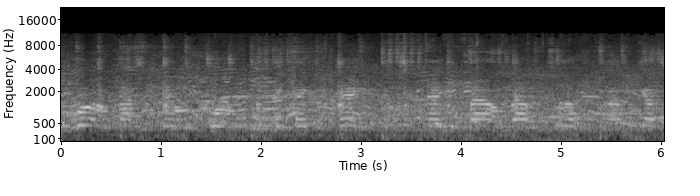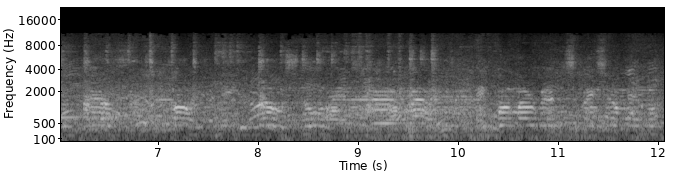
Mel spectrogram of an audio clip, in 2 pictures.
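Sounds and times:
music playing: 0:00.0 - 0:12.0
people talking in a crowd: 0:00.0 - 0:12.0.

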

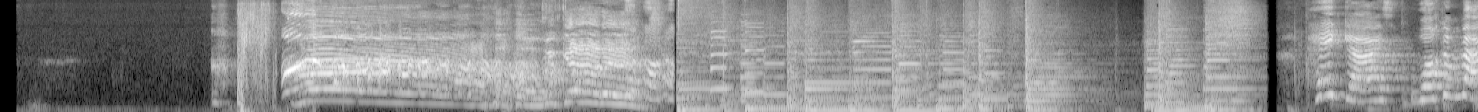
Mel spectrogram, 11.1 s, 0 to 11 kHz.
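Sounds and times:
child screaming: 0:02.1 - 0:03.6.

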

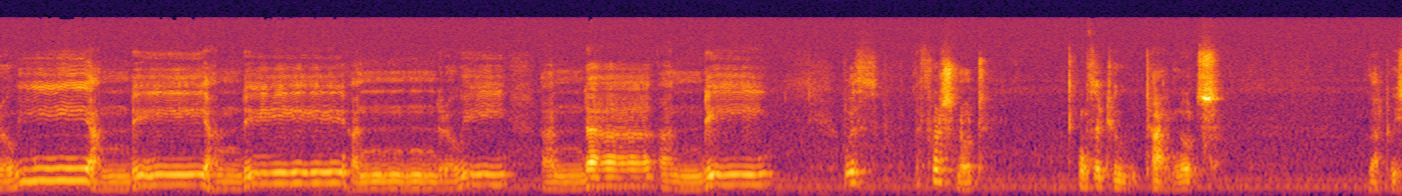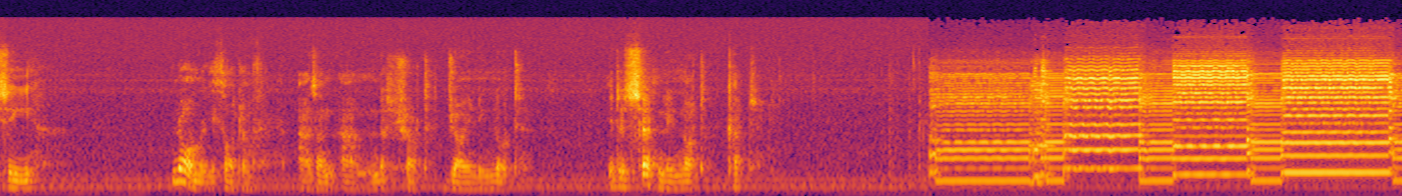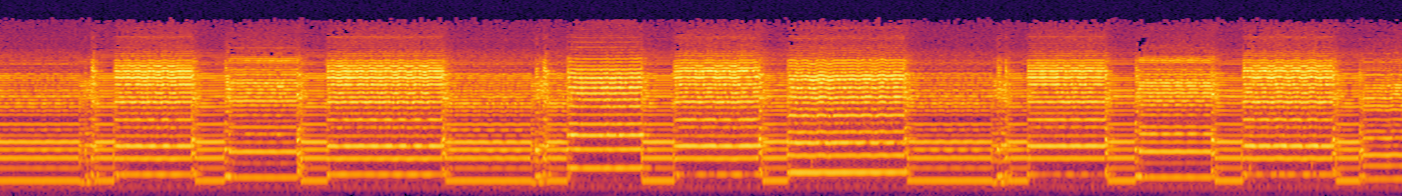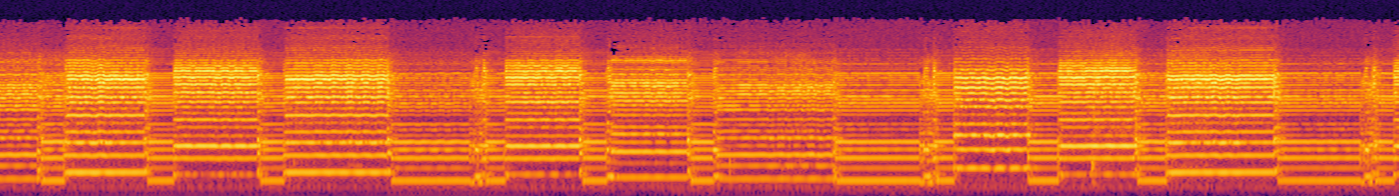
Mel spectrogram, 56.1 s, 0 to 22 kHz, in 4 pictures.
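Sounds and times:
practice chanter melody: 0:23.2 - 0:56.0.

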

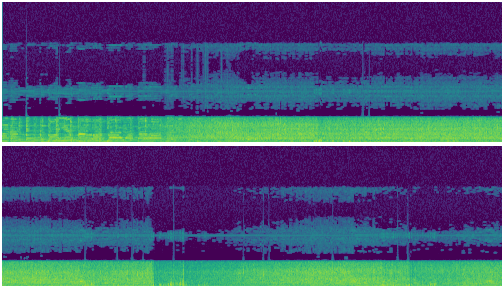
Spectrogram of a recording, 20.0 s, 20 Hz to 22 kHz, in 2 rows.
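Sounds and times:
fountain jets splashing: 0:01.2 - 0:20.0
crowd chatter: 0:01.6 - 0:13.7, 0:14.3 - 0:20.0.

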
